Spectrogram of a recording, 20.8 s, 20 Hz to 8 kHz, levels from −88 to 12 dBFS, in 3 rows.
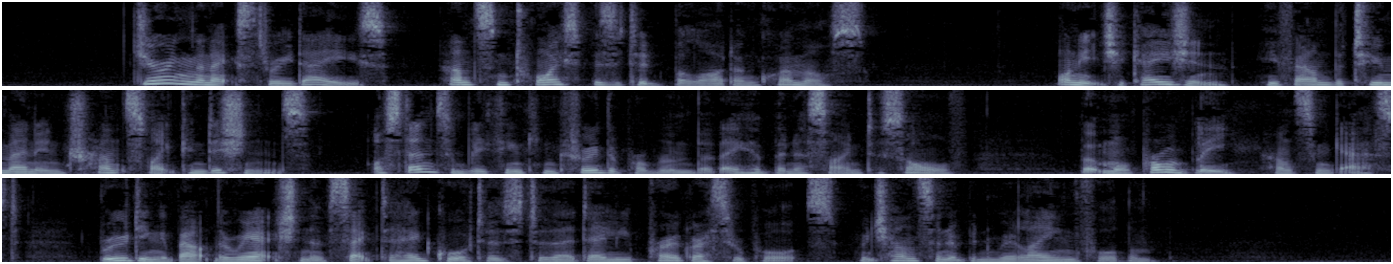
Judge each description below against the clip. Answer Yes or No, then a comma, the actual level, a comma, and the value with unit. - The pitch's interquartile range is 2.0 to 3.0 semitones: No, average, 4.7 semitones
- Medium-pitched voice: Yes, medium, 160 Hz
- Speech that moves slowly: No, average, 170 wpm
